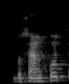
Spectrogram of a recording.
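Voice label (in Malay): "bersangkutan", Malay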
